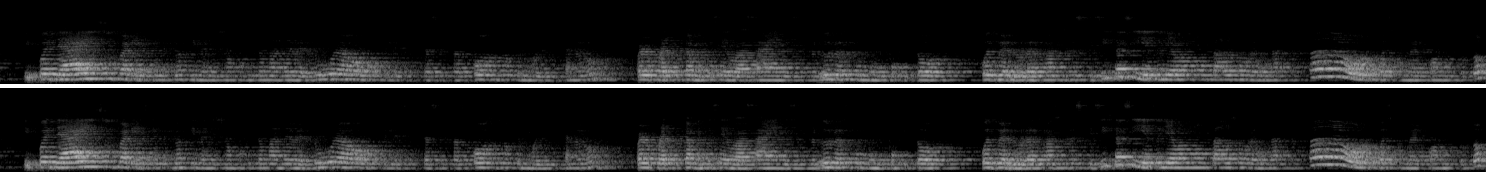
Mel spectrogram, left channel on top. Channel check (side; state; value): both; normal; correlation 0.76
